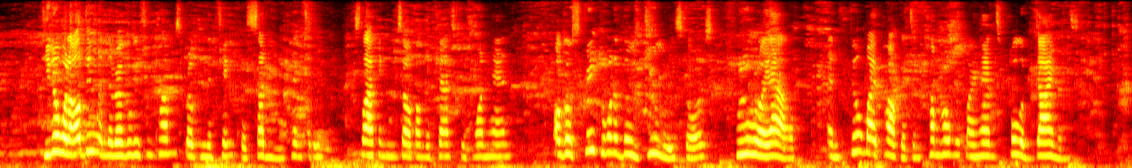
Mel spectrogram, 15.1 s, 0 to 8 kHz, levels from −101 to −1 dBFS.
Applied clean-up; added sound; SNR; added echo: classical method log-MMSE.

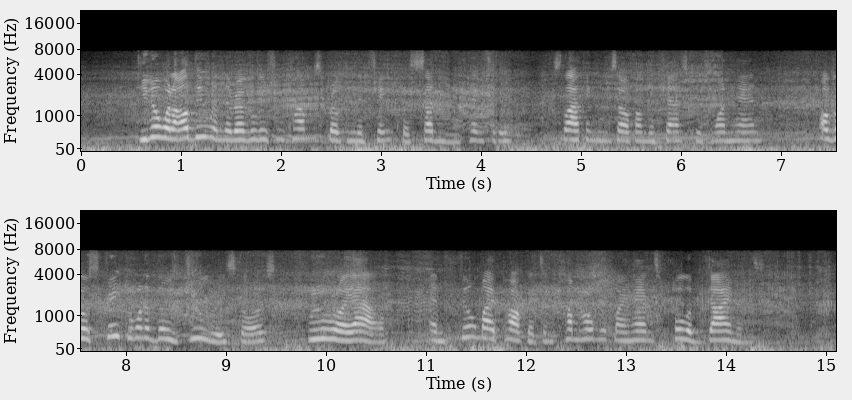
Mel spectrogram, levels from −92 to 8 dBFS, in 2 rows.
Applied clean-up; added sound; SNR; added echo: none; Motorcycle; 7 dB; none.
